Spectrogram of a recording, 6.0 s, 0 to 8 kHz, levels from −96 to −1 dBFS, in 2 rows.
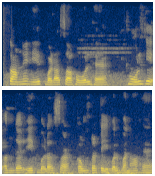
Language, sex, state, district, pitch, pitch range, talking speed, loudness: Hindi, female, Punjab, Pathankot, 195 Hz, 180-220 Hz, 160 wpm, -18 LUFS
